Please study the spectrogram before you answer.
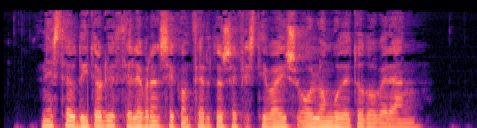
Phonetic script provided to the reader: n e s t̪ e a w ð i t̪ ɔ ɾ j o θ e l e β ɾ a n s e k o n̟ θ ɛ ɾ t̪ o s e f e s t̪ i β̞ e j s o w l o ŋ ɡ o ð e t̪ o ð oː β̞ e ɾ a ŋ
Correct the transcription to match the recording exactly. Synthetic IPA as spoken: n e s t̪ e a w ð i t̪ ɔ ɾ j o θ e l e β ɾ a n s e k o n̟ θ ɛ ɾ t̪ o s e f e s t̪ i β̞ a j s o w l o ŋ ɡ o ð e t̪ o ð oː β̞ e ɾ a ŋ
